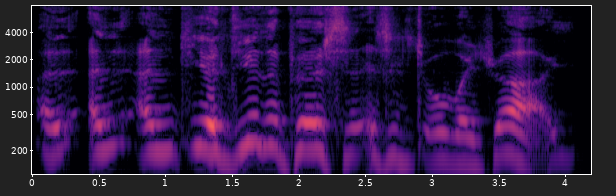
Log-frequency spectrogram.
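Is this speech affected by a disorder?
Yes: cerebral palsy; wheelchair user.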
